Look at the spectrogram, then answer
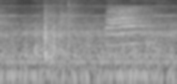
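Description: A kitten gives a couple of small, high meows close by, the second drawn out and wavering, over a faint room hum with no talking.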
